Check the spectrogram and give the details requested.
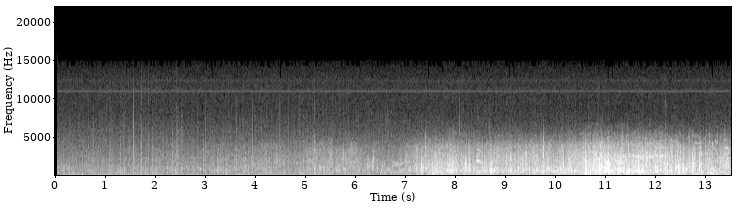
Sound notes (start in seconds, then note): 3.2 carts rattling; 6.4 men chattering softly; 10.7 carts rattling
